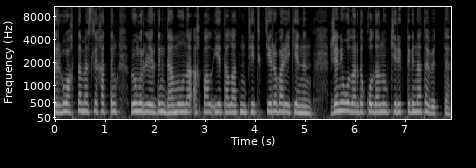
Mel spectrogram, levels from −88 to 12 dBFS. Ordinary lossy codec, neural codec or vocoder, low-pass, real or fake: none; none; none; real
